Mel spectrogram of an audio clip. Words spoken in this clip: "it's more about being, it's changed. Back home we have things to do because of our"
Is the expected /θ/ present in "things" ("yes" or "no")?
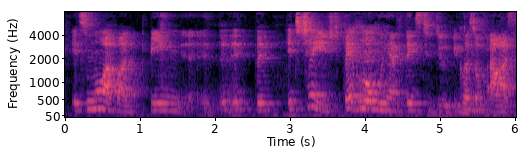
yes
